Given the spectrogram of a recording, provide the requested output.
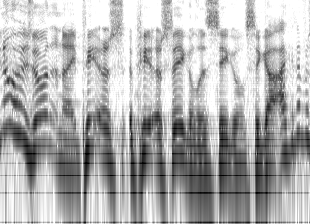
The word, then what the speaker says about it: Sagal: Peter Sagal is Sagal.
